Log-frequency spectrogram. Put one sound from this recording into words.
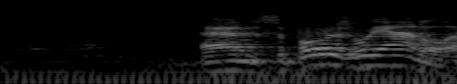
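A man speaks calmly and clearly.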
